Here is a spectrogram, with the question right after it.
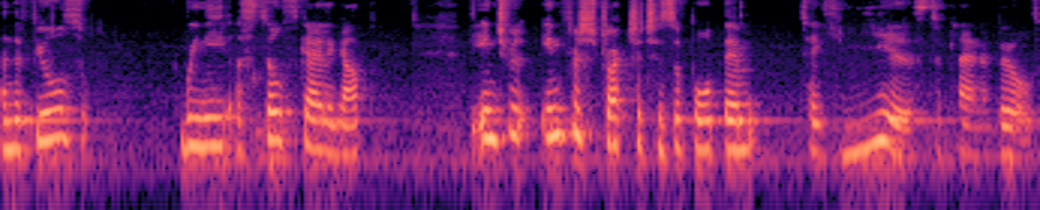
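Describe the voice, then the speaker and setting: A woman with an Australian accent speaks at a fairly high pitch with ordinary pitch variation. Her tone is dark and mellow, and somewhat breathy. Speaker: researcher giving a presentation. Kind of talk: presentation to an audience. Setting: event with live audience.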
